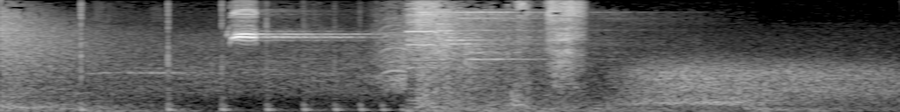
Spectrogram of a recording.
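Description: Volleyball slamming into the court floor and then bouncing, a run of low thuds over the first couple of seconds. A brief high squeak comes partway through, and a steady murmur of hall noise follows in the second half.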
